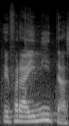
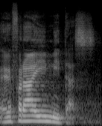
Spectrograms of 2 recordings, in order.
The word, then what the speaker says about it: efraimitas: Y los de Efraimraitas, por si acaso, no se dice efrainitas, sino efraimitas.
